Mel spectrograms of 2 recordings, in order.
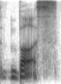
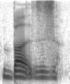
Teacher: the vowel uh and it ends with us bus and 24 has the same uh vowel but ends with a z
